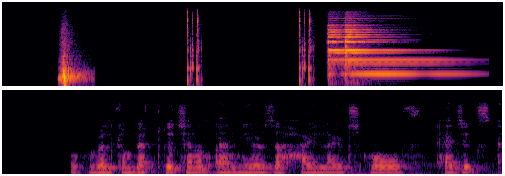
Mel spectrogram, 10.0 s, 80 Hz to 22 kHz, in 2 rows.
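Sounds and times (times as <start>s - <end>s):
quick clicks: 1.8s - 2.0s, 3.0s - 3.2s
bright bell ding: 3.2s - 4.9s.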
